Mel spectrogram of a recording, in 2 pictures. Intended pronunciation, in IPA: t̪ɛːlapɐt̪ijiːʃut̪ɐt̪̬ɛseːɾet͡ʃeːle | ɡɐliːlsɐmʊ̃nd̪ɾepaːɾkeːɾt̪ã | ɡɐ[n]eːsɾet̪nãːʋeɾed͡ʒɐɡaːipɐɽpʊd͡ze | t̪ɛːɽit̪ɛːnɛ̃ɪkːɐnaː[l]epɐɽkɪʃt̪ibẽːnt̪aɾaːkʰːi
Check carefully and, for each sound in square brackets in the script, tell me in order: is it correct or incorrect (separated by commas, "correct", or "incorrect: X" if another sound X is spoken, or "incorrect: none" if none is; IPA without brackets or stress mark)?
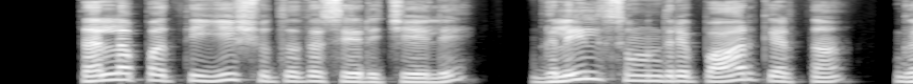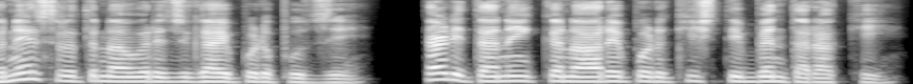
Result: correct, incorrect: ɾ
